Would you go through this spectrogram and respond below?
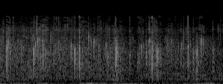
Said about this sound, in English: Clap your hands while you're being seated and just give the Lord a round of applause.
